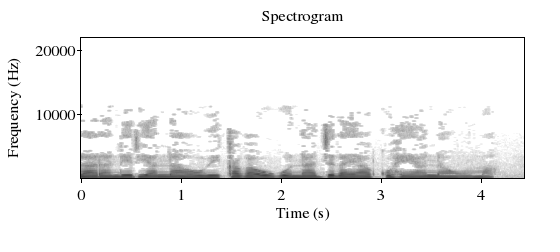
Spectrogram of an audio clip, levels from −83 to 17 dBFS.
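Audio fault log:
Throughout: MP3 compression artefacts, likely from an encoder starved of bits, consistent with a low bitrate near 32 kbps. Nothing remains above 11.5 kHz, so the speech sounds dull. Weak frequency lines flicker between frames, giving heavy watery swirl, chirpy s sounds and smeared onsets.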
